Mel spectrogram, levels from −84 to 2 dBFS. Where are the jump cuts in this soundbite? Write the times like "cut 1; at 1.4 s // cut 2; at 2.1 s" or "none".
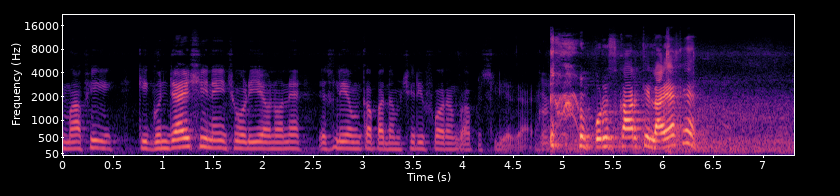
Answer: cut 1; at 4.7 s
